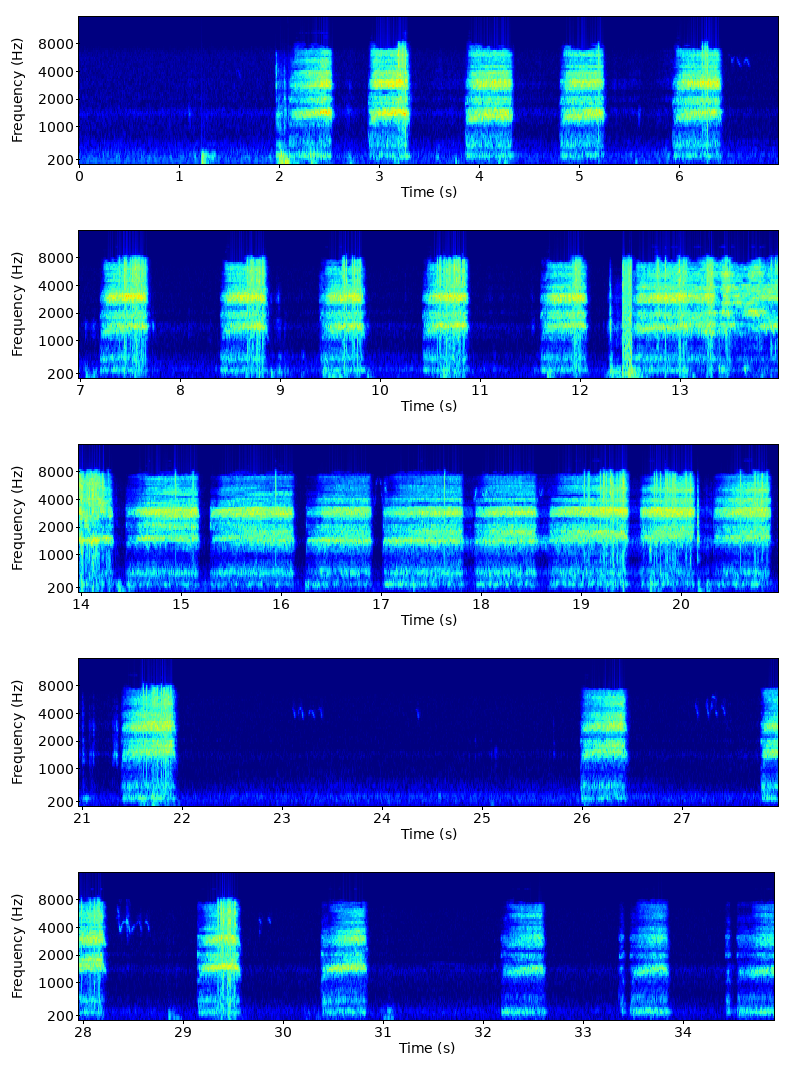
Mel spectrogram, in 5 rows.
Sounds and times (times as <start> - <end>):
Owl: 2.0 - 5.3, 5.9 - 7.8, 8.4 - 11.0, 11.6 - 22.0, 23.1 - 23.4, 26.0 - 26.5, 27.1 - 29.7, 30.4 - 31.0, 32.2 - 32.7, 33.3 - 34.9.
